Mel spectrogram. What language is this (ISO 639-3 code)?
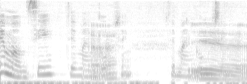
dan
